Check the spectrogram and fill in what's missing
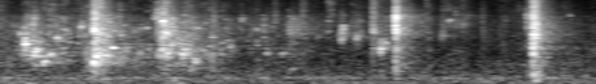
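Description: Freshly picked mustard greens being washed by hand in water, with soft splashes, drips and trickles in an irregular rhythm, faint and close.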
